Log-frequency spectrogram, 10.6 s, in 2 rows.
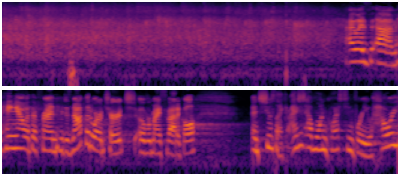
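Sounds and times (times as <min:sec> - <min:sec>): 
audience applause: 0:00.0 - 0:04.6
speech: 0:04.6 - 0:10.5.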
